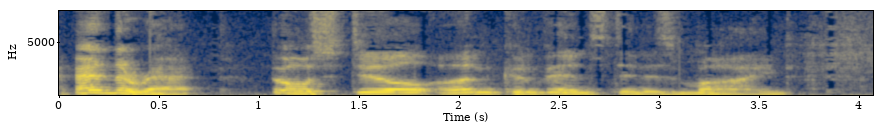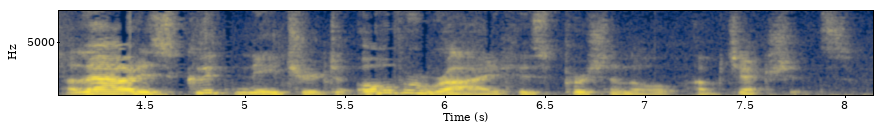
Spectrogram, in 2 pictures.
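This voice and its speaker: A man reading a classic children's tale aloud, his voice rising and falling with lively expression. He sounds like a seasoned storyteller. The voice sits a little back from the microphone. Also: mid-range voice, recorded from a distance, rough recording. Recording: voice a little off-mic.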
